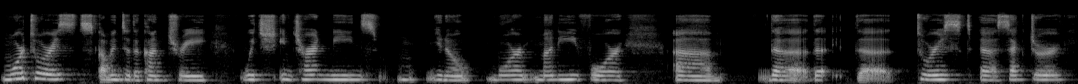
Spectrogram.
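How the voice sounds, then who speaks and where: A woman from Peru, explaining her academic research in a measured, thinking-aloud way as a podcast interview guest. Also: medium pitch, little pitch movement, gravelly.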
